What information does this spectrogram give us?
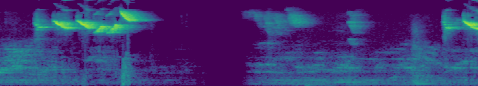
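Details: Double-collared seedeater in viviti-style song: a loud phrase of quick slurred whistles ending on a higher note, then scattered faint chirps, and a new loud phrase beginning at the end.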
